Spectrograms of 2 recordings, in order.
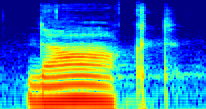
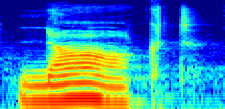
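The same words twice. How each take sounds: The two takes are said the same way.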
